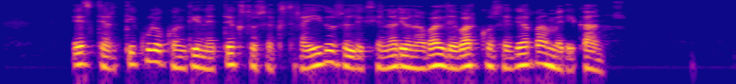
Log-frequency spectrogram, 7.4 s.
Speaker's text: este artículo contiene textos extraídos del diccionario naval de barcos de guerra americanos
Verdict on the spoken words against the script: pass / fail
pass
